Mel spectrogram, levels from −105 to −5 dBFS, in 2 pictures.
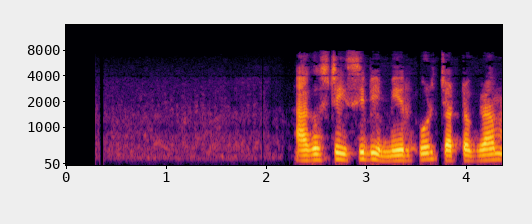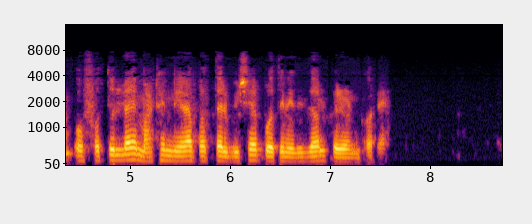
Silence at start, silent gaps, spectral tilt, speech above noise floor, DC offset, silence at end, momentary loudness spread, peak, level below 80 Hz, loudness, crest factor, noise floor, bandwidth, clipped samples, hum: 2.3 s; none; -6 dB/octave; 64 dB; under 0.1%; 1.15 s; 5 LU; -2 dBFS; -64 dBFS; -19 LUFS; 18 dB; -82 dBFS; 7.6 kHz; under 0.1%; none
